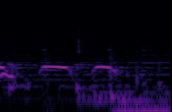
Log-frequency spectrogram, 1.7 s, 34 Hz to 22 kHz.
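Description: A bird in the Witcher 3: Wild Hunt video game gives three soft, hollow hooting calls at an even pace over faint background ambience.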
